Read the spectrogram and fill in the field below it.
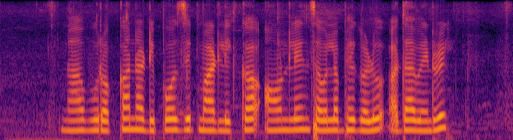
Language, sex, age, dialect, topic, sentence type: Kannada, female, 18-24, Northeastern, banking, question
